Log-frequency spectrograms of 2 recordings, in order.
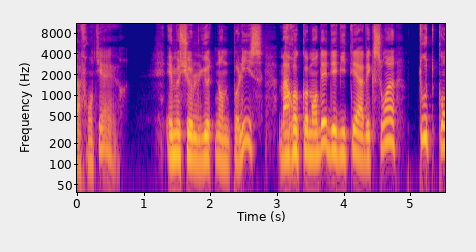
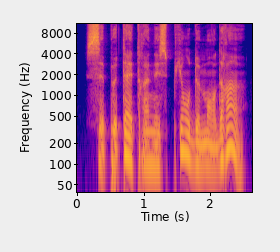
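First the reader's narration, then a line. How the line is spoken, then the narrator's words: Whispered in ear. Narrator (French): murmura Pistolet à l'oreille du fermier général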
